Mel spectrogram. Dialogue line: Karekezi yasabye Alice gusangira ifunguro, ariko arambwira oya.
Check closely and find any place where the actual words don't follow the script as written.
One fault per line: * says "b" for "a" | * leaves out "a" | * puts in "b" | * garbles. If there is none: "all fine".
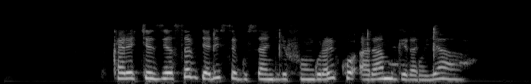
all fine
